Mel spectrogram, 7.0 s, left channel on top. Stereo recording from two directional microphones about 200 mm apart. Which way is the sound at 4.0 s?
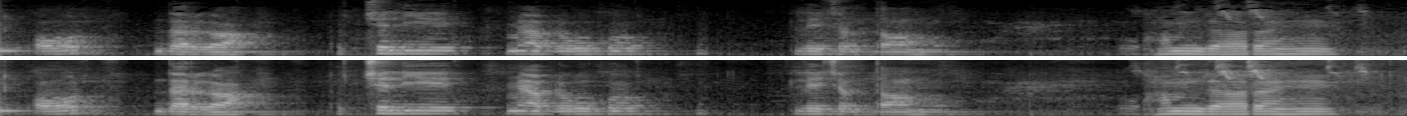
5° left (ahead or behind).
